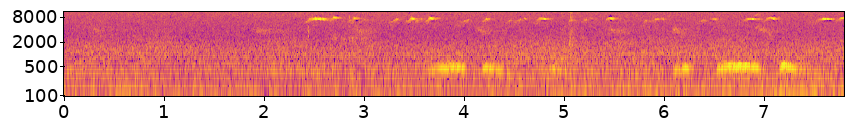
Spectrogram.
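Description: A wood pigeon coos in two short bursts of soft, low, hollow notes over a steady background rumble on a late-July morning, while faint high chirps from small birds sound throughout.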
